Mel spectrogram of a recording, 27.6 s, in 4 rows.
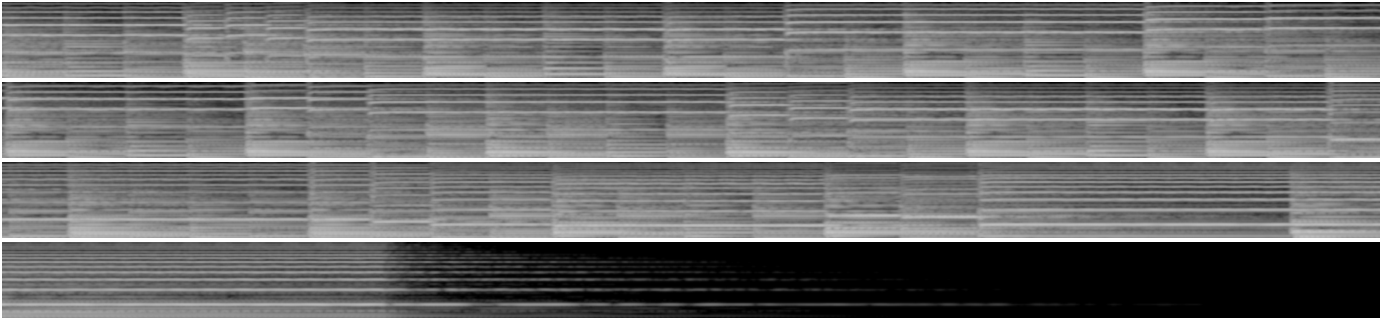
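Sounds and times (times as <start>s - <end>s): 
violin in a duet with piano: 0.0s - 23.4s
piano in a duet with violin: 0.0s - 24.3s.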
